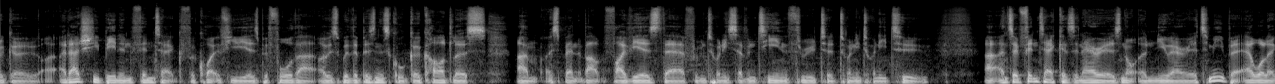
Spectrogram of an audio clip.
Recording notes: Joins The MoneyPot LIVE at our booth in Amsterdam.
